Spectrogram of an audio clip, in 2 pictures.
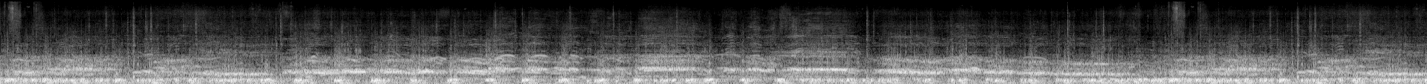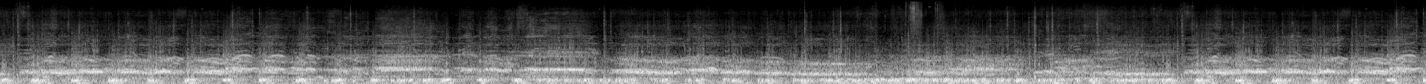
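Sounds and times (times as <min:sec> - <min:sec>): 
fans chanting: 0:00.0 - 0:28.5.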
